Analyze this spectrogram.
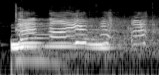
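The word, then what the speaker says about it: knife: मैं चाकू को भी कनाइफ बोलता हूं। नाइफ कनाइफ नहीं होता नाइफ होता है। के साइलेंट रहता है।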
